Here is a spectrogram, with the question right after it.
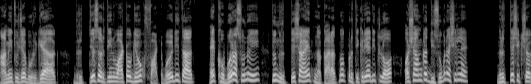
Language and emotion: Goan Konkani, surprised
